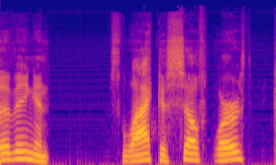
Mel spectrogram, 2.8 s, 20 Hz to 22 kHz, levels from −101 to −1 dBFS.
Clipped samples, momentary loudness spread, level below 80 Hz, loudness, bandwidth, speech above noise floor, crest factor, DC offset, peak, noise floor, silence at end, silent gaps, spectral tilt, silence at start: under 0.1%; 7 LU; -56 dBFS; -18 LUFS; 16 kHz; 44 dB; 18 dB; under 0.1%; -2 dBFS; -61 dBFS; 0 s; none; -6 dB/octave; 0 s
